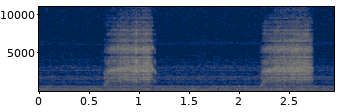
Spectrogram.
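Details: Wild barn owl in a nest box while the male grooms his mate and offers a meal; two half-second rasping hisses about a second apart above a low hum.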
